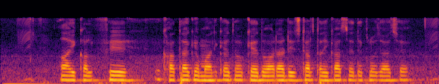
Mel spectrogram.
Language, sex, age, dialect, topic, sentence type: Maithili, male, 25-30, Angika, banking, statement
